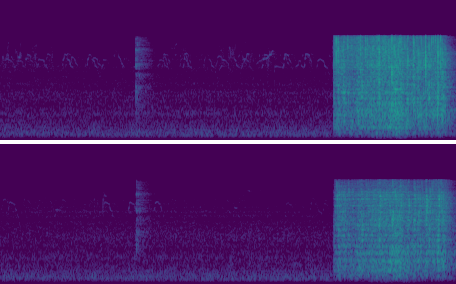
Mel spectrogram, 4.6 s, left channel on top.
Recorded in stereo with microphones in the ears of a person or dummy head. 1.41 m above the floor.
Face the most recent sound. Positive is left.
turn(degrees=70)  # may be behind; listen again after turning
